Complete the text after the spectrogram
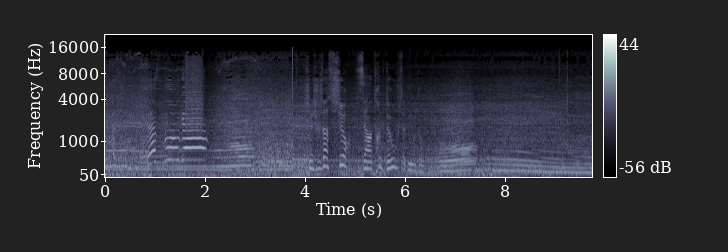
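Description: An inline-four sport bike engine revs hard and shifts up through the gears.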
